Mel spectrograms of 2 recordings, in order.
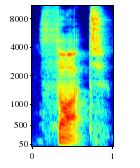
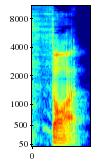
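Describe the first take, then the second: First: The final T is clearly released. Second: The final T becomes a glottal stop. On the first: "Tú puedes decir thought y está bien" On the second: "como yo digo"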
